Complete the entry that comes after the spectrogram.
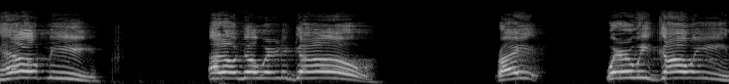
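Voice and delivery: high whiny sheep voice, long drawn-out "go". Speaker, who says she sounds like a dying sheep, imitating whining sheep. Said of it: "They're just whining all day long".

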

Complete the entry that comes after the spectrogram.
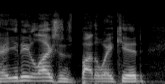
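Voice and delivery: offhand, rude, smart-aleck tone. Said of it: "a smart ass, being rude".

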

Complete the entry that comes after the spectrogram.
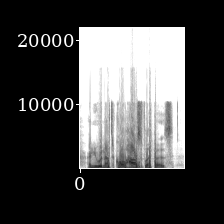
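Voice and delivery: ordinary delivery

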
